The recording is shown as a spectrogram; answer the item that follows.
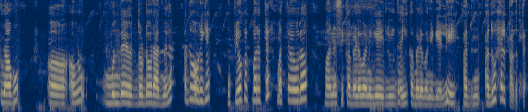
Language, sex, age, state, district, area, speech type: Kannada, female, 18-30, Karnataka, Chikkamagaluru, rural, spontaneous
